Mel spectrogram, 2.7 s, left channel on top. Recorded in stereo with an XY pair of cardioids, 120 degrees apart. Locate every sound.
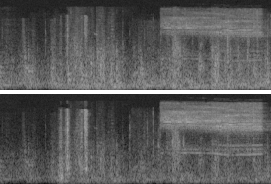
1.6 s a camera shutter: 50° right, 3 m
